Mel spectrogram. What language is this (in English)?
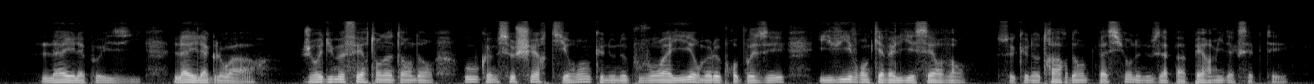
French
